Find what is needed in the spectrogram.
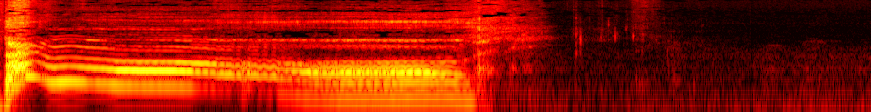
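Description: Alaskan malamute 'talking': one long, howl-like woo that falls in pitch and steps down partway through, lasting about two and a half seconds.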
